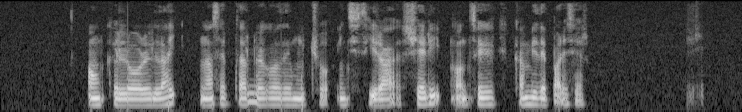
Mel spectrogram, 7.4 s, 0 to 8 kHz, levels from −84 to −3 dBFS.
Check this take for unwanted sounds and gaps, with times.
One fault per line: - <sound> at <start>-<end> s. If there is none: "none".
- laugh at 6.9-7.0 s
